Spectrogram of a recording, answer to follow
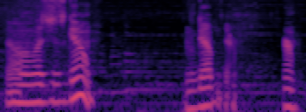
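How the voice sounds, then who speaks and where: A man's voice: fairly high pitch, unhurried, gravelly, dark tone, soft background music. A man giving casual live commentary while streaming a game.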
